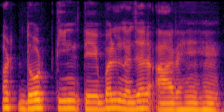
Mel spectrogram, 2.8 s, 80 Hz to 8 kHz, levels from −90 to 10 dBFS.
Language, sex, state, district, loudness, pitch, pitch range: Hindi, male, Jharkhand, Garhwa, -16 LUFS, 145 Hz, 130-155 Hz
